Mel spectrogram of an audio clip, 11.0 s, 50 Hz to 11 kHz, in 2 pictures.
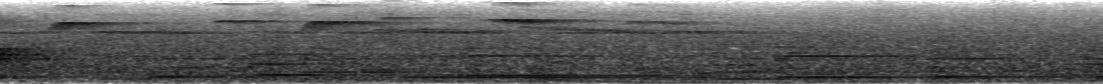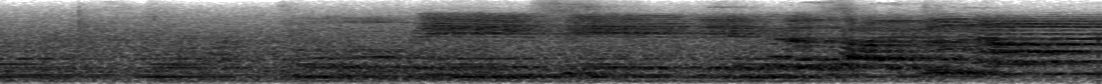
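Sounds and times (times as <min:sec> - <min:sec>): high-pitched wheel squeals: 0:00.1 - 0:03.8.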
